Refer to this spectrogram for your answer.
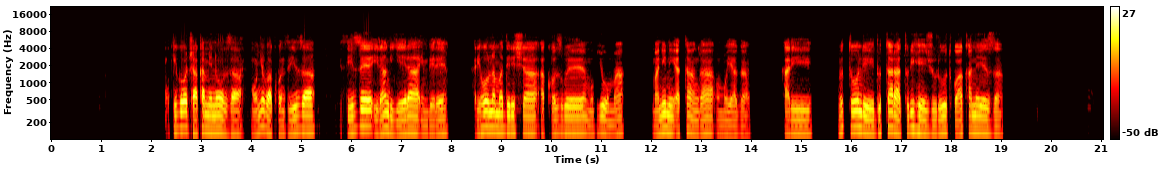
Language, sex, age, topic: Rundi, female, 25-35, education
